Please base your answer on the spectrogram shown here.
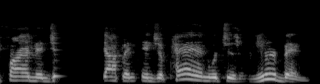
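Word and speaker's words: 日本: in Japan, which is Rben. It's the same kanji Nihon, but obviously the pronunciation is different in Chinese. Rben.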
